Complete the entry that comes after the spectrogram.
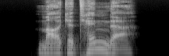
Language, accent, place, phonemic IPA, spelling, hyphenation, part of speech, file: German, Germany, Berlin, /maʁkəˈtɛndɐ/, Marketender, Mar‧ke‧ten‧der, noun, De-Marketender.ogg
- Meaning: sutler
